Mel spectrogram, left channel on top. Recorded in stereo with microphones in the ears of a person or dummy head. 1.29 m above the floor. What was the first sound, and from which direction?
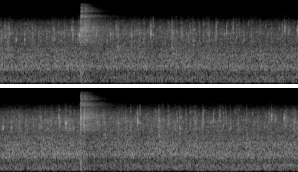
A crack, 20° right (ahead or behind).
